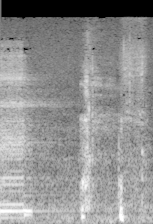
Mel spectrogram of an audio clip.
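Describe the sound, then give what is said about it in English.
A short, harsh game show buzzer blares for under half a second, then stops; two soft knocks or clicks follow in the quiet afterward. No one speaks. “Now, this one's going to be a little tough for me, so you may get to use the buzzer here.”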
